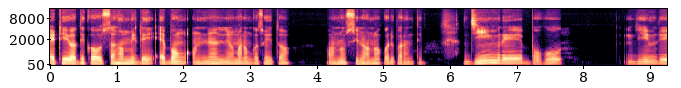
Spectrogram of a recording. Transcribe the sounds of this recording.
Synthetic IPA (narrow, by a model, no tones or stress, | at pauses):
eʈʰiɔd̪ʱikɔut̪saɦɔmileʔḛbɔŋɔ̰njɔnijɔmanɔŋkɔsɔɦit̪ɔ | ɔ̰nusilɔnɔkɔɾipaɾɔnt̪i | d͡ʒimɾebɔɦut̪ | d͡ʒimɾe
